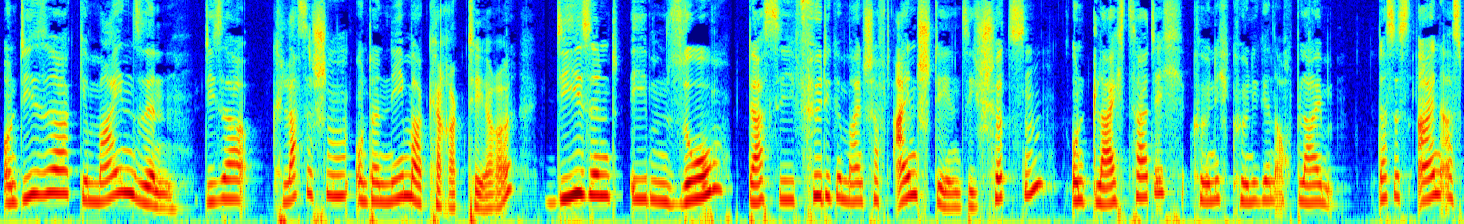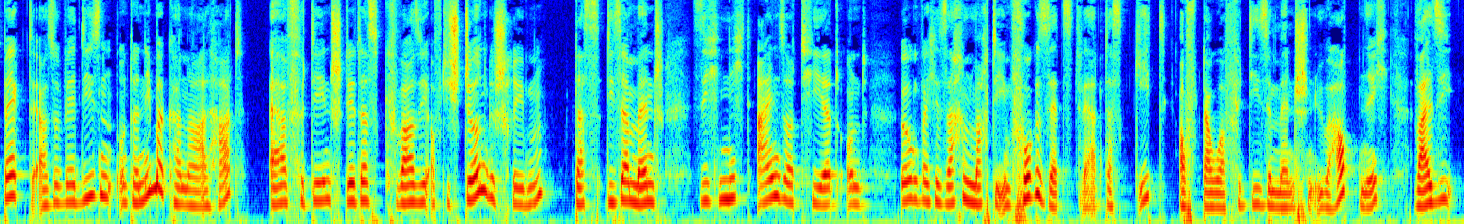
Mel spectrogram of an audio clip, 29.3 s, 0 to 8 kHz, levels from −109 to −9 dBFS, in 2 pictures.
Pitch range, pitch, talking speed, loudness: 185-245 Hz, 210 Hz, 135 wpm, -23 LUFS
